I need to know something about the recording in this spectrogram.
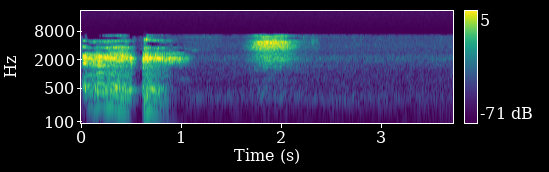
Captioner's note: he clears his throat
